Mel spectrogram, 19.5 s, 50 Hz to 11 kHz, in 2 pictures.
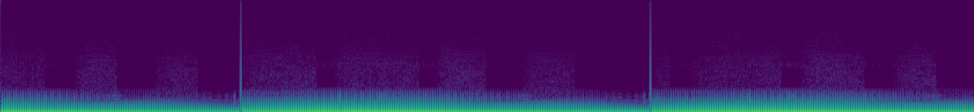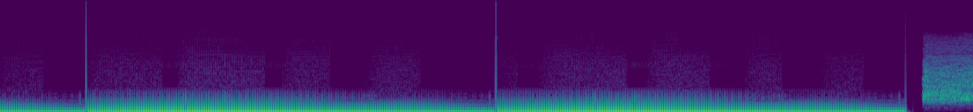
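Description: A sonification of the Kepler space telescope's light curve of star KIC 7671081 B: a loud, low, steady hum rich in overtones. It swells and fades in repeating cycles about four seconds long, each restarting with a slight click, under a faint hiss that flutters about twice a second.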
